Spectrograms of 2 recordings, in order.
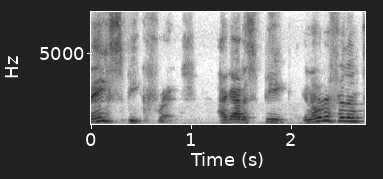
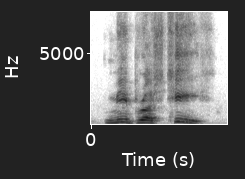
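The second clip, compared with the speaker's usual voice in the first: broken, caveman-style talk; 3 semitones lower than usual. Describing how broken French sounded to her, talking like Tarzan. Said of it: "you speak French like Tarzan".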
